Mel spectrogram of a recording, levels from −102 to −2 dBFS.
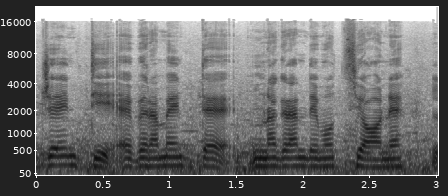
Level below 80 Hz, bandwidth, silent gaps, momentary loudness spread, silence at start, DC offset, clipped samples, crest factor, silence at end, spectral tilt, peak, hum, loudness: -30 dBFS; 17 kHz; none; 2 LU; 0 s; under 0.1%; under 0.1%; 12 dB; 0 s; -5.5 dB/octave; 0 dBFS; none; -13 LUFS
